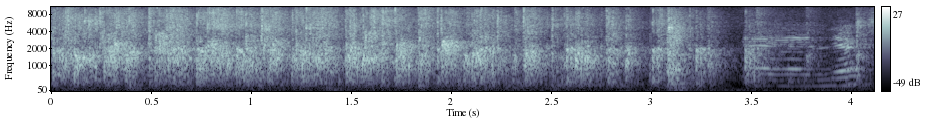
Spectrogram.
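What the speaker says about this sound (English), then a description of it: "So we'll give him a round of applause anyway." Audience at an art league fall members' exhibition awards gives a round of applause, dense nearby clapping that fills the room and then tapers off near the end.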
